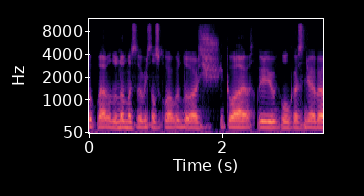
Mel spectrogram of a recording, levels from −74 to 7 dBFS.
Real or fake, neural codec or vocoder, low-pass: fake; autoencoder, 22.05 kHz, a latent of 192 numbers a frame, VITS, trained on many speakers; 9.9 kHz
